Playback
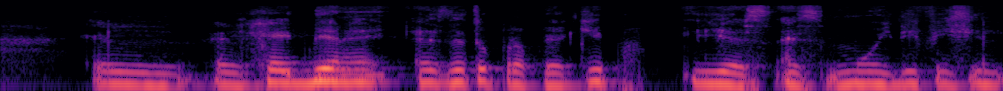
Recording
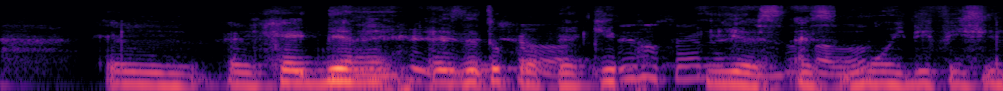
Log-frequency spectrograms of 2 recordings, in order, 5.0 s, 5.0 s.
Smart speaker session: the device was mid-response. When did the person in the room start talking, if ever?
2 s

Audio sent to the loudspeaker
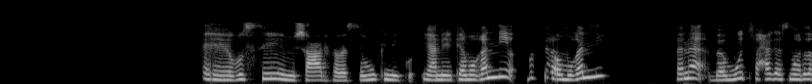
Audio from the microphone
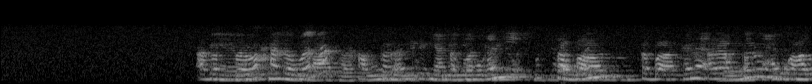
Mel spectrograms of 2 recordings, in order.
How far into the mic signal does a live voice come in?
2 s

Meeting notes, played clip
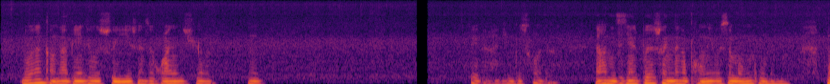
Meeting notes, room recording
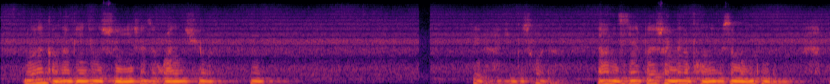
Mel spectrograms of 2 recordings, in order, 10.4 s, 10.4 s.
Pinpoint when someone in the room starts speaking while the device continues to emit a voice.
none

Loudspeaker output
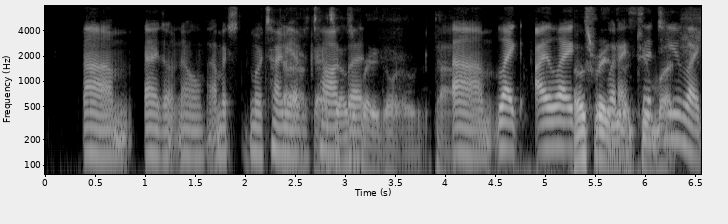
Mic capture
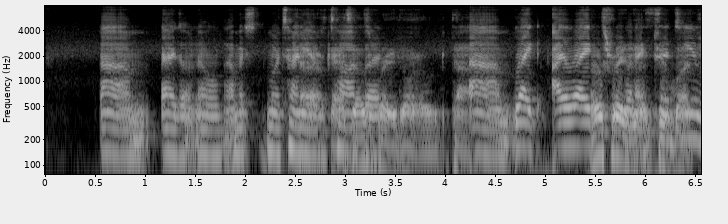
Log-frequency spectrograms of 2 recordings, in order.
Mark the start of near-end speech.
none

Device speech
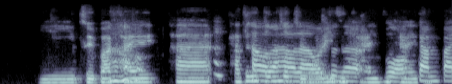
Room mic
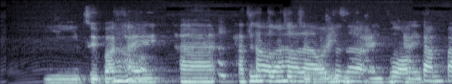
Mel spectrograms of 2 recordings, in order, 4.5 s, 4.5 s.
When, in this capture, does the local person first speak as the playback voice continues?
none

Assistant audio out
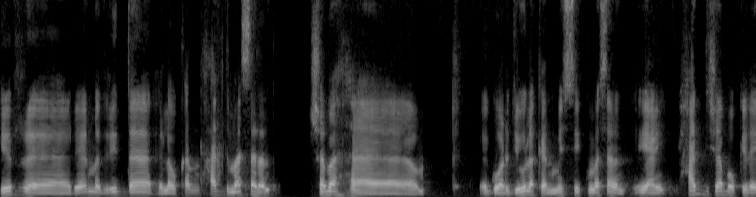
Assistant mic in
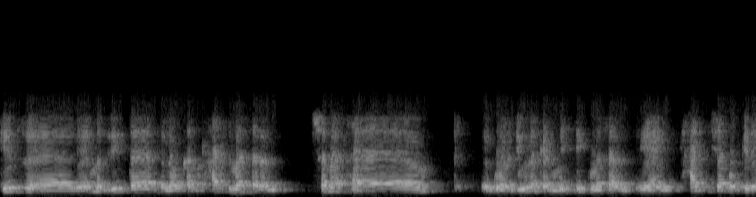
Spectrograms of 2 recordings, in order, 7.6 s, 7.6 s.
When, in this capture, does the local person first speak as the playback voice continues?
none

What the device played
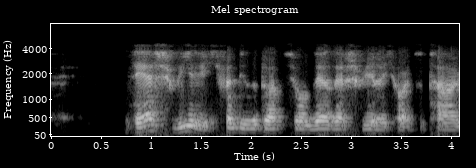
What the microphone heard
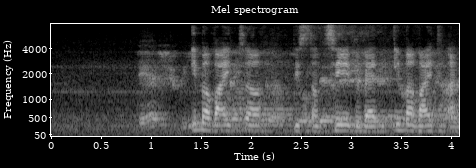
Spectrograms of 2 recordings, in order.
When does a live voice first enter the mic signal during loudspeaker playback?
1 s

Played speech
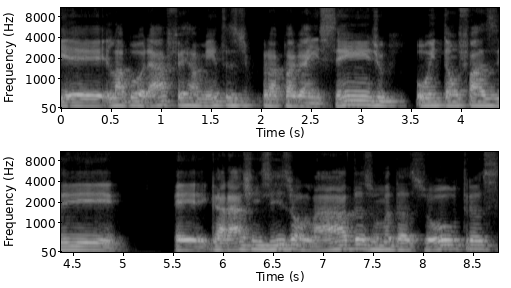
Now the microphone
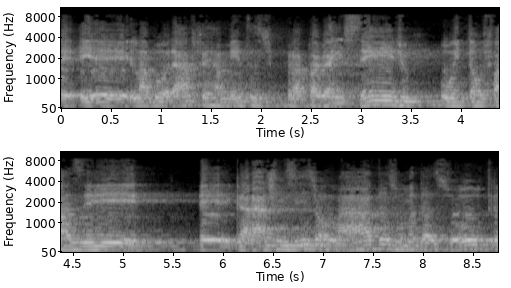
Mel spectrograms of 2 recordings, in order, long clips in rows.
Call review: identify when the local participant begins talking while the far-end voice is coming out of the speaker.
none

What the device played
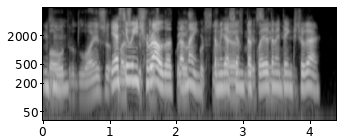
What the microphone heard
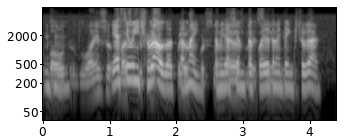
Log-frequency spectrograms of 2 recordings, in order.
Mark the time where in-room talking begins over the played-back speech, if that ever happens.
none

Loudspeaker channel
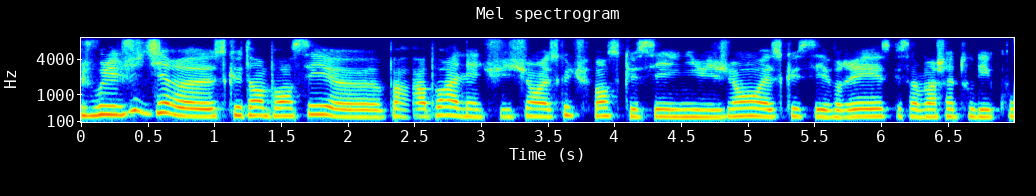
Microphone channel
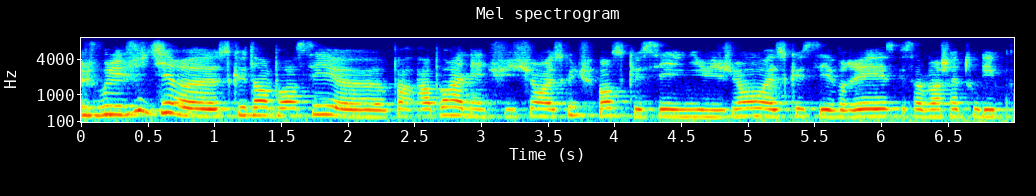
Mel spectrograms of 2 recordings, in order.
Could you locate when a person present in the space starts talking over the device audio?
none

